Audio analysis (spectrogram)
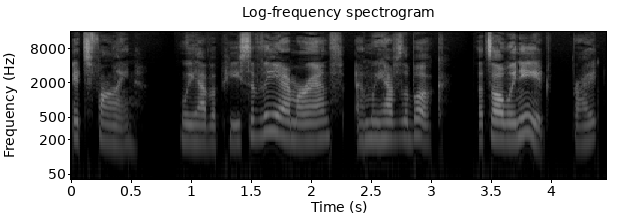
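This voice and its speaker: A woman's voice: medium pitch, fairly even intonation, a little fast, no echo, clean studio sound, lightly acted. A woman playing a stern, determined, no-nonsense young woman in a game, firm and curt in her delivery. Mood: resolute.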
